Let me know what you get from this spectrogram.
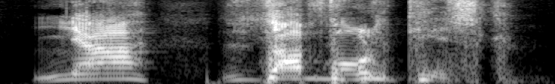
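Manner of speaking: loud, slow mock Russian toast; mock Russian accent. Host finishing the blurb with a toast, mock Russian. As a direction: boom it out in fake Russian.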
